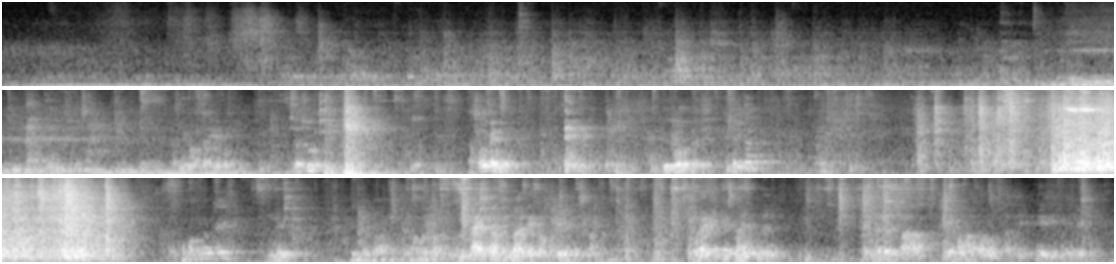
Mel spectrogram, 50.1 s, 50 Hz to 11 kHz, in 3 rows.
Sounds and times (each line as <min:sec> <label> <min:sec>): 0:15.4 technicians testing cash machine 0:25.8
